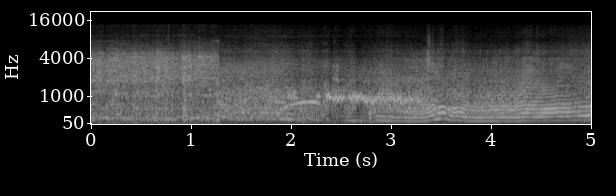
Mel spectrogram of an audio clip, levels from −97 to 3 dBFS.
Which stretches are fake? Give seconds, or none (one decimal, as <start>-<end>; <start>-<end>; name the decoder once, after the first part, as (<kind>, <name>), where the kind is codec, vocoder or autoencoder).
none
